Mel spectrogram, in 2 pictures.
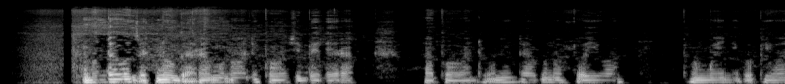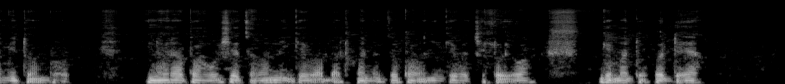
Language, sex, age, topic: Ndau, female, 50+, health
